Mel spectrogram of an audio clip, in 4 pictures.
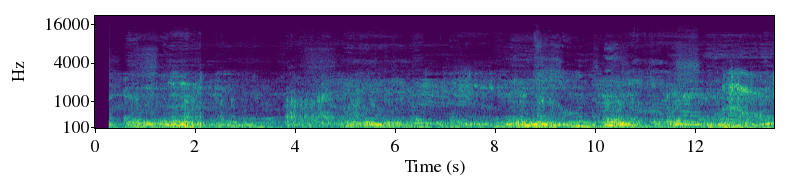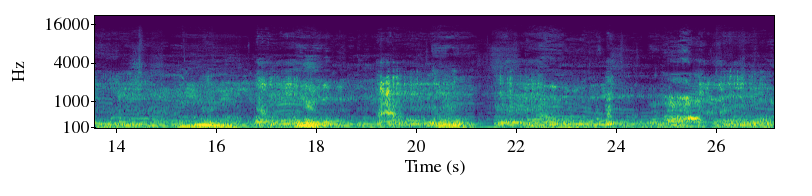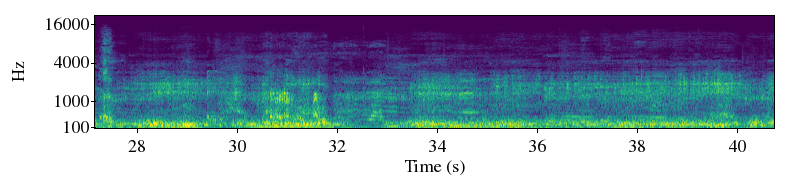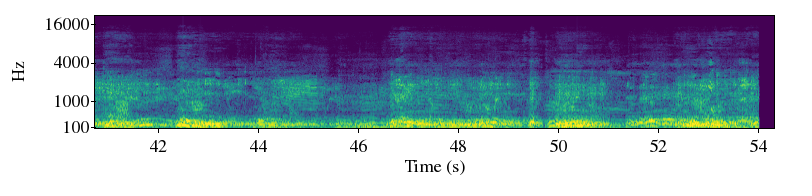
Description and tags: Multiple people pretending to be zombies, uneffected.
